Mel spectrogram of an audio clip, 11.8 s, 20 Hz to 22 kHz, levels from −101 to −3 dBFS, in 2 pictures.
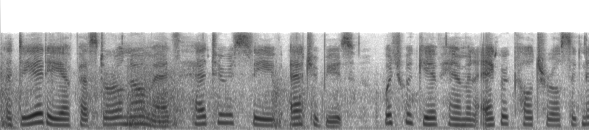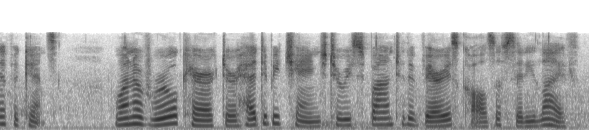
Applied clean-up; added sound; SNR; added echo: none; Thunder; 15 dB; none.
